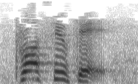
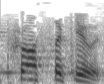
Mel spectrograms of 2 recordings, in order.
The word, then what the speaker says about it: proseuche: And the main word for prayer in this book is the word prosuke. Prosuke. Can you say after me? Prosuke. Now look at your friend next to you and say prosuke. Please don't mispronounce it and say prosecute. Right? It's prosuke. And it's spelled P-R-O-S-E-U-C-H-E.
